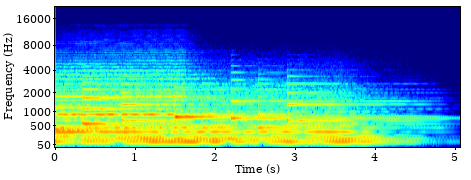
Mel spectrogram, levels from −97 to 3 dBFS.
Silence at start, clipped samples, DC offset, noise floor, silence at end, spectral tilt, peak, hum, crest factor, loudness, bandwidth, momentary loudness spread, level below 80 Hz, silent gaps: 0 s; under 0.1%; under 0.1%; -52 dBFS; 0.5 s; -8 dB/octave; -8 dBFS; none; 14 dB; -23 LUFS; 7.6 kHz; 12 LU; -64 dBFS; none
